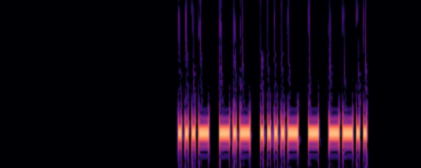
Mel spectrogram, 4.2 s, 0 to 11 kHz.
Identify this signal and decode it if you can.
Morse code, heard as a keyed tone, about 36 wpm, 700 Hz. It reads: VK4TZ
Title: DXCC-100 Call Signs - 5 Characters - 35wpm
